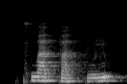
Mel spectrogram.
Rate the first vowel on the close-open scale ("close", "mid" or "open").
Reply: open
